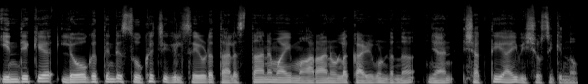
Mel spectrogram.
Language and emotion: Malayalam, neutral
